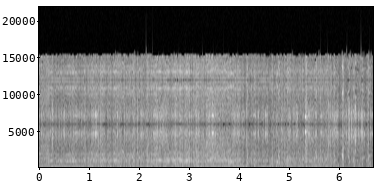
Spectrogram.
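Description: Peugeot 106 rally car's engine, heard from inside the cabin, pulling hard at steady high revs; its note steps up about three seconds in and drops back a little over a second later.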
